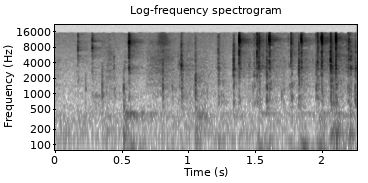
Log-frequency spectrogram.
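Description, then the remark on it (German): Quick, uneven clicking of keys on a computer keyboard as someone types out a message, a steady flurry of soft taps with no voices. “Aber warte mal, ich kann dir auch mal schreiben, wer das ist.”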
